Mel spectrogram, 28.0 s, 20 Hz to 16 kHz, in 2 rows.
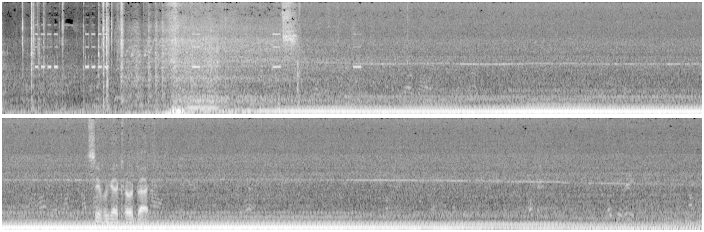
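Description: Nissan Frontier 4.0-litre V6 started: a brief crank about three seconds in, then the engine catches and runs at a steady idle. The idle is a little louder through the middle and eases slightly lower near the end.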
